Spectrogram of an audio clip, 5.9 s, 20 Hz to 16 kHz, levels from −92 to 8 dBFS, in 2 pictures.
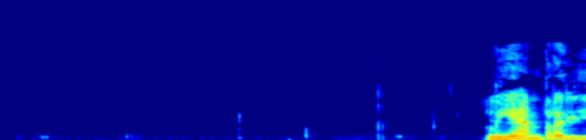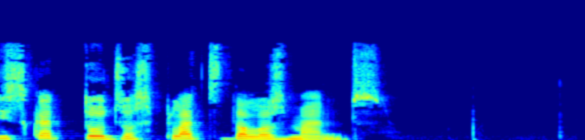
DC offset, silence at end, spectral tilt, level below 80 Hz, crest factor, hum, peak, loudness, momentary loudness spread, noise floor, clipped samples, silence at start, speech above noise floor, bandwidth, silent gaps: under 0.1%; 1.05 s; -4 dB/octave; -78 dBFS; 20 dB; none; -6 dBFS; -23 LUFS; 10 LU; -85 dBFS; under 0.1%; 2.45 s; 62 dB; 11.5 kHz; none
